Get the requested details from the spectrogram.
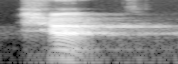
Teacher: Huruf ha itu letaknya di adnal halqi, di pertengah-tengah tenggorokan. Ha. Nah, kalau kita nyebut ha itu jakun kita naik.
